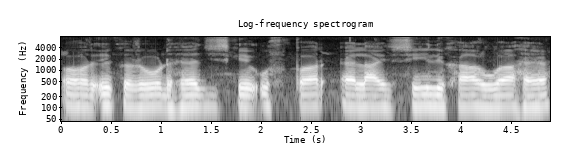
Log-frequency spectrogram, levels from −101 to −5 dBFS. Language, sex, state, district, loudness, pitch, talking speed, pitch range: Hindi, male, Jharkhand, Deoghar, -13 LUFS, 110 Hz, 135 wpm, 110-115 Hz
